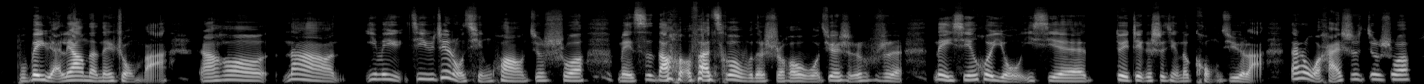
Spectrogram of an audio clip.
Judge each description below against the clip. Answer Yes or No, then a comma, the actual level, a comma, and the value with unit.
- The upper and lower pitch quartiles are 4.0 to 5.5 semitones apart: Yes, average, 5.1 semitones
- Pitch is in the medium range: Yes, medium, 180 Hz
